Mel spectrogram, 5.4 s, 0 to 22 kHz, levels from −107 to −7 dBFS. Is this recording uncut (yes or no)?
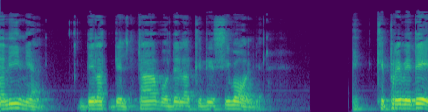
no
